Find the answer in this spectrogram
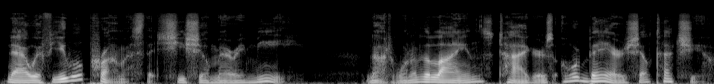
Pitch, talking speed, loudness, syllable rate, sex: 105 Hz, 175 wpm, -21 LUFS, 4.1 syllables/s, male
